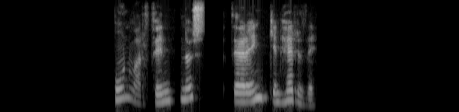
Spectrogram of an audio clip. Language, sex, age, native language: Icelandic, female, 40-49, Icelandic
